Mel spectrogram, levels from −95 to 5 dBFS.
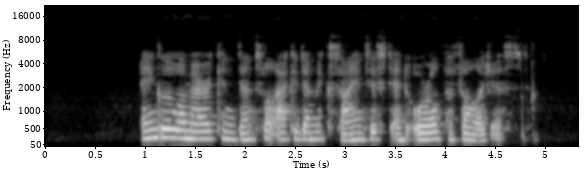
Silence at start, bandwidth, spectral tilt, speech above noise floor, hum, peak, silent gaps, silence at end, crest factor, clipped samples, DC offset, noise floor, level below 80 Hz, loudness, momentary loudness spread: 0.95 s; 7.6 kHz; -7 dB/octave; 60 dB; none; -4 dBFS; none; 0.6 s; 16 dB; under 0.1%; under 0.1%; -79 dBFS; -62 dBFS; -19 LUFS; 15 LU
